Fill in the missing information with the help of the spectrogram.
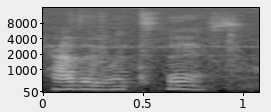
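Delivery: ordinary delivery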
